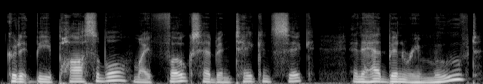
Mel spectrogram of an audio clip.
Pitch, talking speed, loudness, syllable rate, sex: 130 Hz, 175 wpm, -17 LUFS, 4.4 syllables/s, male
